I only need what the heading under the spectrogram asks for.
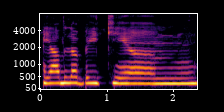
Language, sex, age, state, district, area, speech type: Kashmiri, female, 30-45, Jammu and Kashmir, Bandipora, urban, spontaneous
